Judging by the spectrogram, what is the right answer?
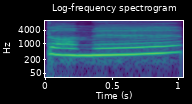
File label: negative, radio; csgo; custom radio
